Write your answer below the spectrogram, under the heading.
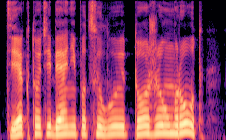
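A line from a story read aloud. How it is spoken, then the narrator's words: Shouting after someone. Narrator (Russian): кричал он ей вслед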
